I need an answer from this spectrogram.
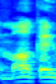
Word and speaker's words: Margot: still probably said in words like Margo might have even been said as Margot and you other examples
